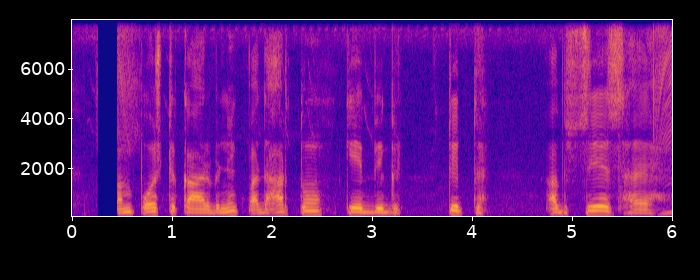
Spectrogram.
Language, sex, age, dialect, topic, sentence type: Hindi, male, 18-24, Marwari Dhudhari, agriculture, statement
